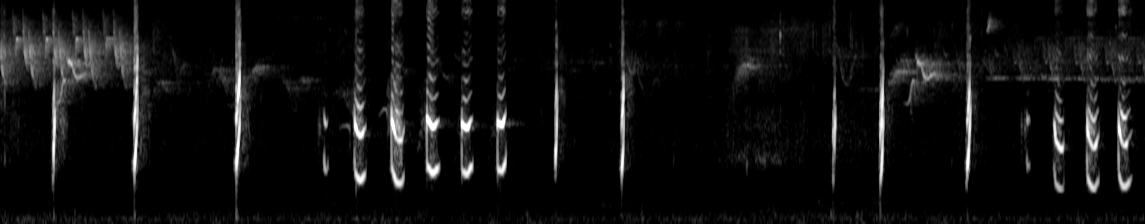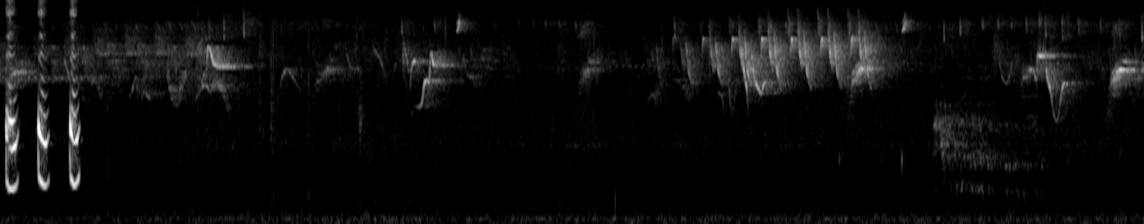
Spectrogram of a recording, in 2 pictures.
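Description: Distant wild turkey gobbler gobbles ring out in several rattling bursts during a Pennsylvania spring hunt, with scattered bird calls and sharp clicks over a quiet outdoor background.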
